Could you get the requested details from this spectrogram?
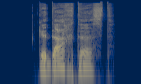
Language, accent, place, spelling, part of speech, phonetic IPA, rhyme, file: German, Germany, Berlin, gedachtest, verb, [ɡəˈdaxtəst], -axtəst, De-gedachtest.ogg
- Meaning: second-person singular preterite of gedenken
